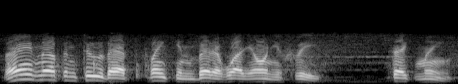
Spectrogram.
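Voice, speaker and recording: A man's voice: fairly high pitch, animated, moderate pace, soft background music, lightly acted. A man playing a menacing, mock-friendly gunman with folksy, drawling talk, in 1940s radio adventure style. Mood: mock-friendly menace. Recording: tinny noisy old radio recording.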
